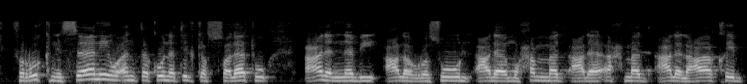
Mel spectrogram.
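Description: High-voiced man teaching a religious lesson. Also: darkish tone. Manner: explanatory, with frequent hesitant fillers. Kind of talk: religious lesson explaining a text. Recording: muffled lo-fi recording.

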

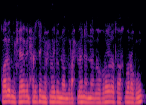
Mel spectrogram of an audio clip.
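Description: A man reading a classical commentary aloud to his teacher in a fast, even recitation, now and then correcting himself. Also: mid-range voice, narrow, tinny audio. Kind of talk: traditional classical text recitation.

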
